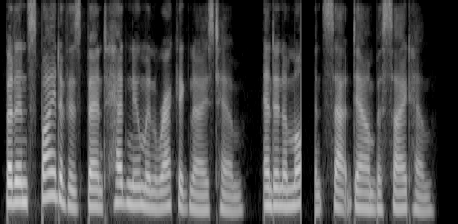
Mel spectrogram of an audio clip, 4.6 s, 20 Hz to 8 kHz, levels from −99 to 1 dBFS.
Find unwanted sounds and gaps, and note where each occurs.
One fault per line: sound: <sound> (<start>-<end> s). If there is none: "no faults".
sound: dropout (3.0-3.2 s)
